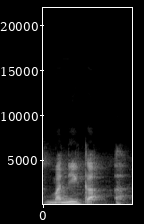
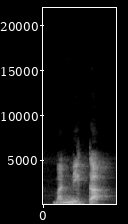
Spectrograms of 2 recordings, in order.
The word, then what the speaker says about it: Manika: If Manica, although it's a Tagalog word, it's you're supposed to pronounce it as Manika. Manika.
